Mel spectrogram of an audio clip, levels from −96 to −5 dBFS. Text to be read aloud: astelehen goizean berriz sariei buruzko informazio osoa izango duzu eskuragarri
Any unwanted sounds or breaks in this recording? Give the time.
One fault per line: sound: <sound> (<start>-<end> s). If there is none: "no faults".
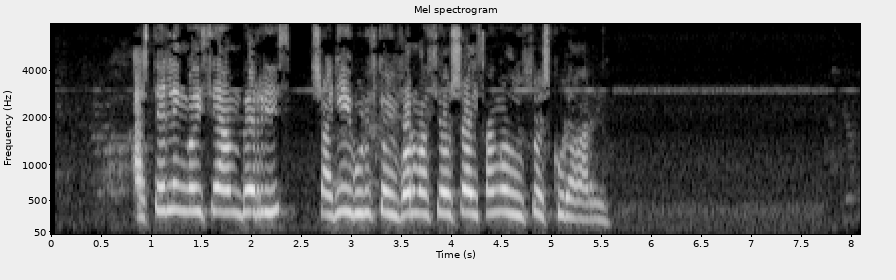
no faults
